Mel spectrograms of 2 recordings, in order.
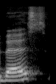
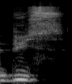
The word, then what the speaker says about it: bus: The bus, careful, we don't say le bus, we say le bus. Every time you have a U sound, not ou, U. Le bus. And I pronounce my S.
